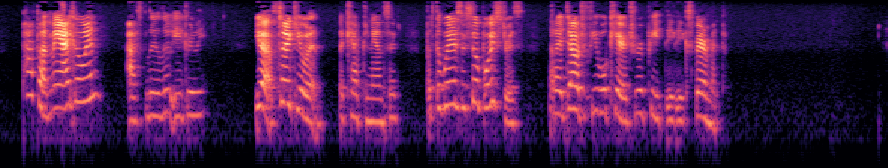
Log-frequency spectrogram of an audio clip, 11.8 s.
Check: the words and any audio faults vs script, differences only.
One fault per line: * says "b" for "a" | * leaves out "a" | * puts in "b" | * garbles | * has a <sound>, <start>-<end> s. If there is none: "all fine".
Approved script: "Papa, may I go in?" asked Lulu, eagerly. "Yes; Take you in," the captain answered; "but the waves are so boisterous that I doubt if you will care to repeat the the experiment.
all fine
